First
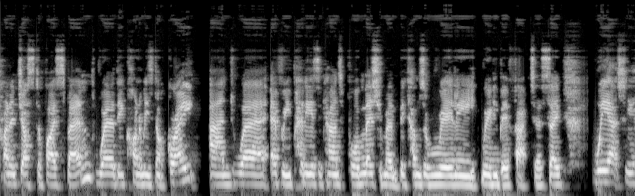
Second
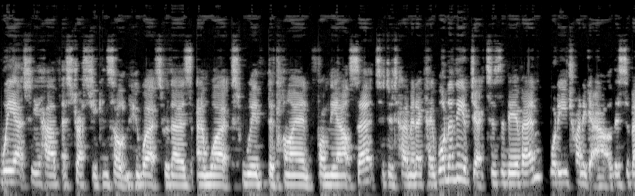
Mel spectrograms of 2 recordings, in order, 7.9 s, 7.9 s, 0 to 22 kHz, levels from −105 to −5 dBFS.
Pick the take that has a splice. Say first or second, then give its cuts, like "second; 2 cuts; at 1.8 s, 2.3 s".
first; 2 cuts; at 1.2 s, 3.3 s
